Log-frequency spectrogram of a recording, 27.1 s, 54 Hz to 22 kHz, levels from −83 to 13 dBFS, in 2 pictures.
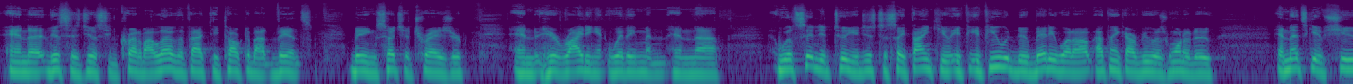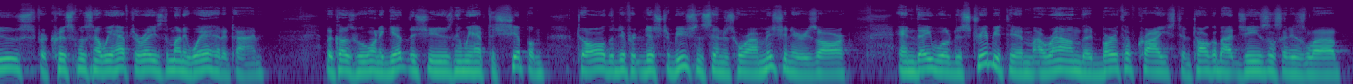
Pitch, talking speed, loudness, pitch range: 140 Hz, 245 wpm, -29 LUFS, 130-150 Hz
